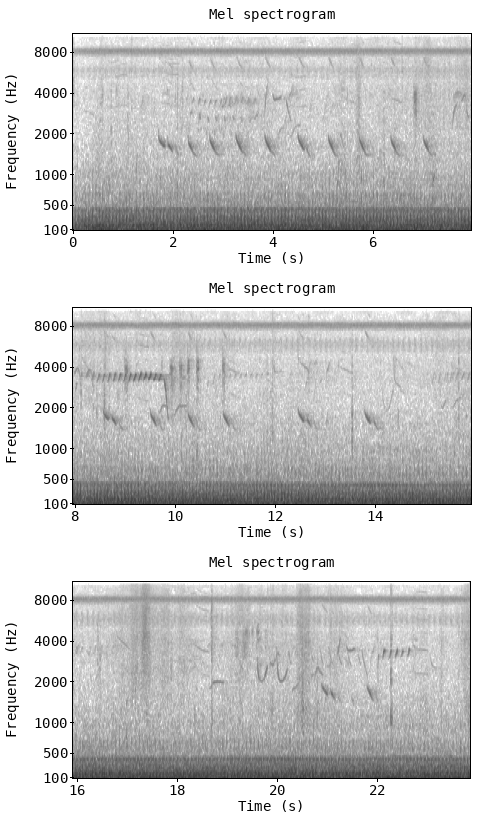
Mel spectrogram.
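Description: Birds calling over a steady low rumble: a bird repeats short falling chirps about twice a second for several seconds, then again near the end, with a few higher trills in between.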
